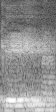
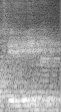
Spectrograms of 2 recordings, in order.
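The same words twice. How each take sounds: First: "Gehenna" opening on a hard g or k sound. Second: "Gehenna" opening on a Spanish j sound; soft-G Gehenna. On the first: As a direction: start "Gehenna" with a hard "gue". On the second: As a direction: start "Gehenna" with a throaty h, "je". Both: Shown as a demonstration. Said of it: "así puede decirse Gehenna".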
